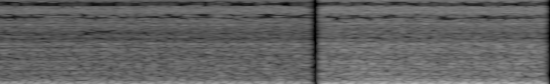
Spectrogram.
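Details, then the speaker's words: Rolls-Royce Silver Shadow at steady idle after running a couple of minutes, following a bridged-resistor repair: a faint light valve tick about three times a second, now quieter, hopefully because oil has circulated. A warning light is still on. "the brakes do work but the light's coming on so and it's quietened down a bit so obviously hopefully the oil circulated"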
